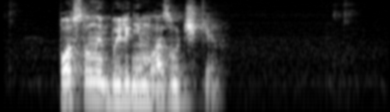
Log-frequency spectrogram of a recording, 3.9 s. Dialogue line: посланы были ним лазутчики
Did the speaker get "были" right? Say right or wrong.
right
